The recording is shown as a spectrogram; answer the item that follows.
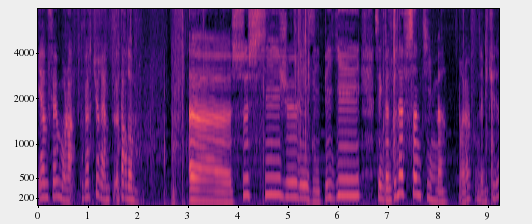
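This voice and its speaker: A woman talks at a very slow pace with a medium pitch. Her intonation is lively. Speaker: YouTuber showing purchases. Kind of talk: haul video, casual chat to camera. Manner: hesitant, many fillers.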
